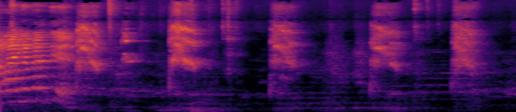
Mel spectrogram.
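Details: Grey Francolin, a newly acquired local (desi) bird, giving harsh, scratchy squawks repeated about once a second, with a brief voice-like note at the start and a faint low hum.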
